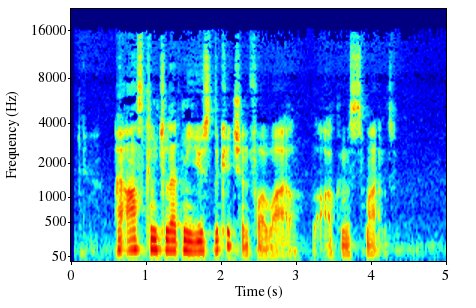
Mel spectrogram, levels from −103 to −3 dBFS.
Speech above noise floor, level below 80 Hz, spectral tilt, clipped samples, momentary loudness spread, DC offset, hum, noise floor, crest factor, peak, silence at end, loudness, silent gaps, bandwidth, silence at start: 38 dB; -50 dBFS; -5.5 dB/octave; under 0.1%; 15 LU; under 0.1%; none; -57 dBFS; 18 dB; -2 dBFS; 0.75 s; -19 LUFS; none; 16 kHz; 0.6 s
